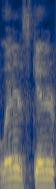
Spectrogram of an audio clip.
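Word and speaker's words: Lynyrd Skynyrd: all right Leonard Skinner pronounced Leonard Skynyrd this is a double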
